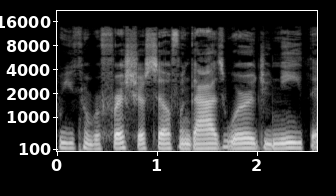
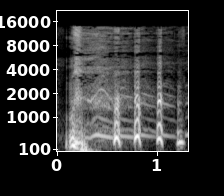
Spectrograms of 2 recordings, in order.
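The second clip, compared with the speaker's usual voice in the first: bright burst of real laughter; 4 dB louder than usual. Real, not acted. Laughing at how she talks, a real laugh. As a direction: laugh out loud at yourself. Laughs at her own talking.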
